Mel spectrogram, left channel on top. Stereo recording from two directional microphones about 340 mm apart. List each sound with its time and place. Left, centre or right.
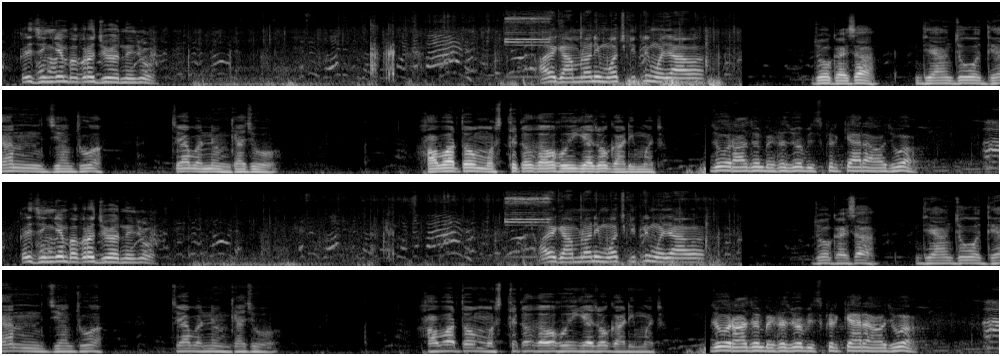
0.2 s speech: centre
5.4 s speech: centre
8.1 s speech: centre
11.7 s speech: centre
14.2 s speech: centre
17.1 s speech: centre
